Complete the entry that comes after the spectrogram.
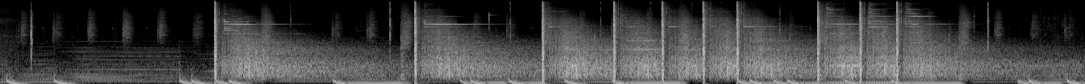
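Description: Several loud, sharp gunshots from a Bul Armory SAS2 Viper pistol with a compensated barrel firing 115 grain Fiocchi ammunition, spaced irregularly across the stretch with a metallic clang and ringing echo after each report.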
